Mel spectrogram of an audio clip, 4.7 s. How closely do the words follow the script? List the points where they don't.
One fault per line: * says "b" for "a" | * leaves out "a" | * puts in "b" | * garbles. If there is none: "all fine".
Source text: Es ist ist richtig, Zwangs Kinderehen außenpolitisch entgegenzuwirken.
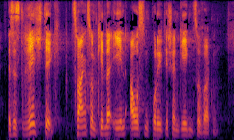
* leaves out "ist"
* puts in "und"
